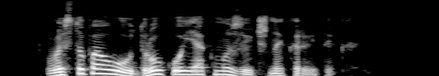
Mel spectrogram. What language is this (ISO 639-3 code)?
bel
